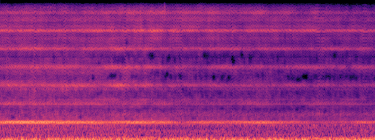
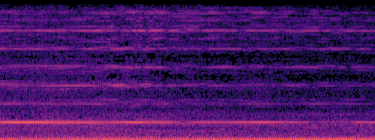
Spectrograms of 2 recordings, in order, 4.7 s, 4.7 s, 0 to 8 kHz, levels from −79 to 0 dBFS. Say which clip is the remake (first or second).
first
